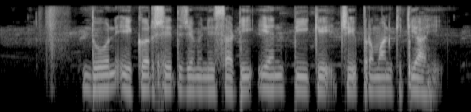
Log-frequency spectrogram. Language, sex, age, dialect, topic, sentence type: Marathi, male, 18-24, Standard Marathi, agriculture, question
